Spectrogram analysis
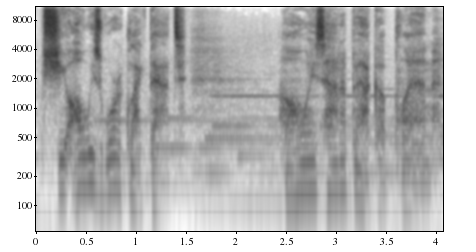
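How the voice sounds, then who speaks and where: Aloof, sardonic young wanderer. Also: male voice, medium pitch, animated, a little slow, music in the background. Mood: reflective. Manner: blunt, dry, reflective. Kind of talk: dramatic video game dialogue.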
